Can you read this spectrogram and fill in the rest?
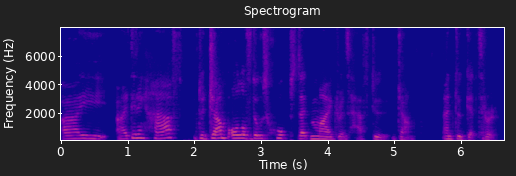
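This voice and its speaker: A woman from Venezuela with a Venezuelan Spanish accent, a native Spanish speaker, telling her personal story as an interview guest in a reflective way. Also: medium pitch. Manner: reflective, many "you know" fillers.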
